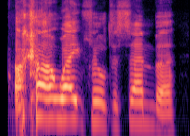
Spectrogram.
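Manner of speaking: acted sarcasm. Quoting what another person keeps saying, retelling a sarcastic remark. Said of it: "in a sarcastic tone".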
